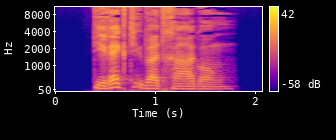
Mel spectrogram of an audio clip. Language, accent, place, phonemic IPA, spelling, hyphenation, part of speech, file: German, Germany, Berlin, /diˈʁɛktʔyːbɐˌtʁaːɡʊŋ/, Direktübertragung, Di‧rekt‧über‧tra‧gung, noun, De-Direktübertragung.ogg
- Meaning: live transmission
